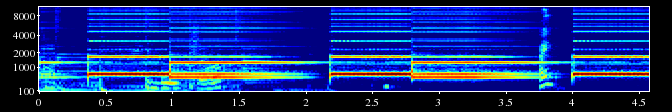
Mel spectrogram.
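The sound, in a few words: doorbell ringing to signal a new segment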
